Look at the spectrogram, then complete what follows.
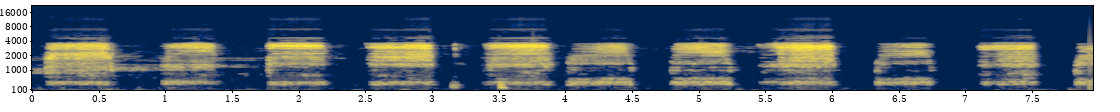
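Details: Feeding time at an owl nest before dawn on March 25, 2012, with rabbits brought in and an adult shredding food; rapid run of raspy, noisy screeches, roughly one per second, briefly overlapping a sharp tap.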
